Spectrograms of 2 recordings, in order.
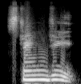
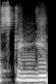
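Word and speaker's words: stingy: अंदर दया नहीं है स्टिजी स्टिंजी या स्टिंगी प्रोनाउंस करते हैं इसको कंजूस यह तो मेरे ख्याल से गलत दे दिया।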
